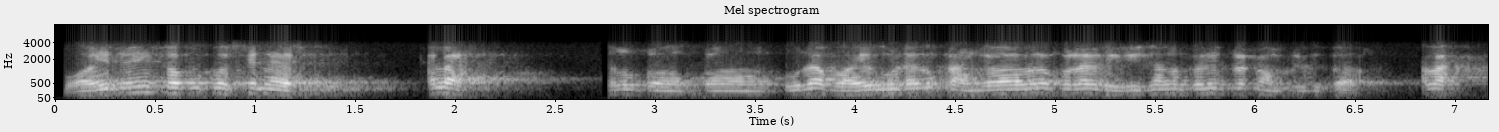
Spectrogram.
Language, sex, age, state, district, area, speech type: Odia, male, 45-60, Odisha, Dhenkanal, rural, conversation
